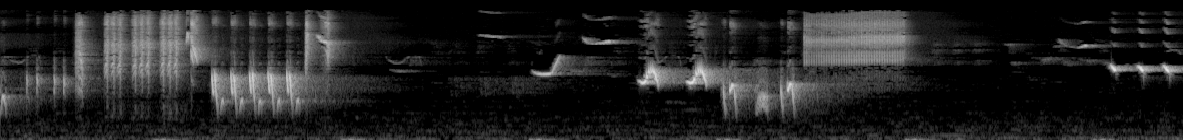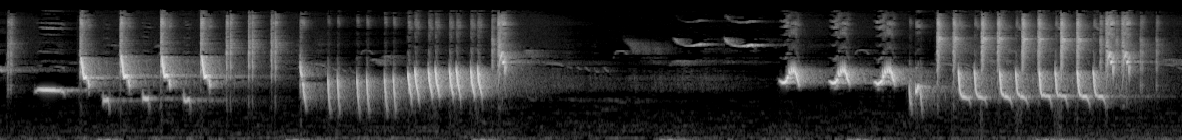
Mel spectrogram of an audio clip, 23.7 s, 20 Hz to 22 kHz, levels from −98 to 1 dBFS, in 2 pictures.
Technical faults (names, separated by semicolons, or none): doubled audio track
